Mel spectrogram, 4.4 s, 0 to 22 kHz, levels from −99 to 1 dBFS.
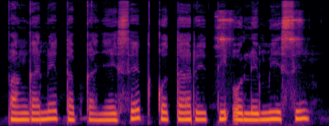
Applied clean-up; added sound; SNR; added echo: neural mask model Resemble Enhance denoiser.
